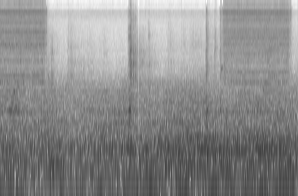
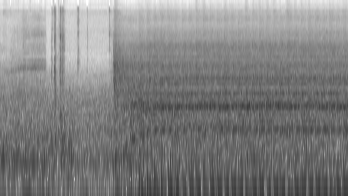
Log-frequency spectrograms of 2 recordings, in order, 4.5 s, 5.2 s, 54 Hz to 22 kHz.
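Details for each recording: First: Mercedes R107 300 SL that won't start, ignition on: steady even whirring hum from the fuel pump priming normally; smells rich. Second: Mercedes R107 300 SL in for a no-start and service; fuel pump heard priming at ignition on: starter spins the engine evenly for about seven seconds with a steady whirr but it never fires; cranks, no start.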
